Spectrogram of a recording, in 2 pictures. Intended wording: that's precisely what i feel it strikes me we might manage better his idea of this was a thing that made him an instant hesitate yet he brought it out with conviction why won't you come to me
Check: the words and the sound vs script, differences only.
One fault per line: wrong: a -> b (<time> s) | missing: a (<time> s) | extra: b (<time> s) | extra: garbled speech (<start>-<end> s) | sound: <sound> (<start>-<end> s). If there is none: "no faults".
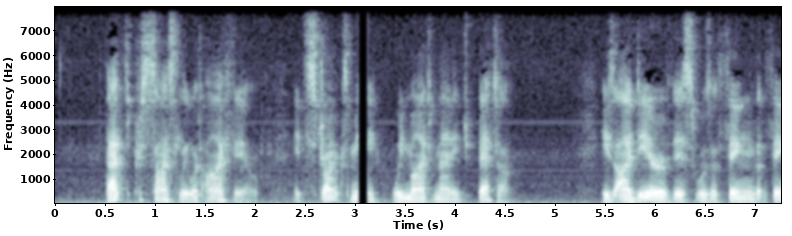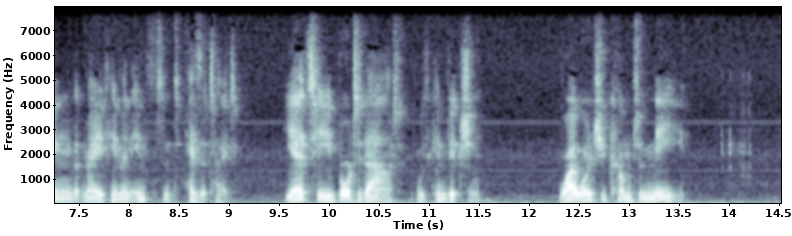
sound: dropout (3.0-3.1 s)
extra: thing that (7.1 s)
